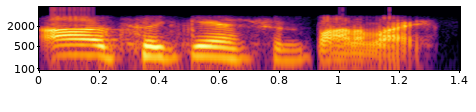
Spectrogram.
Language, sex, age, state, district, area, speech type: Kashmiri, female, 30-45, Jammu and Kashmir, Bandipora, rural, conversation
